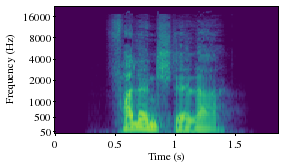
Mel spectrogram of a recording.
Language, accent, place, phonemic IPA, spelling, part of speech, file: German, Germany, Berlin, /ˈfalənˌʃtɛlɐ/, Fallensteller, noun, De-Fallensteller.ogg
- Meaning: trapper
